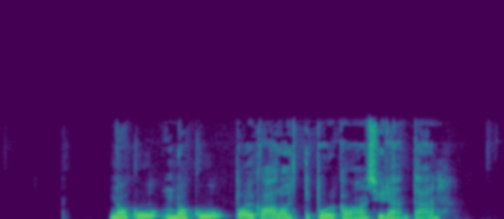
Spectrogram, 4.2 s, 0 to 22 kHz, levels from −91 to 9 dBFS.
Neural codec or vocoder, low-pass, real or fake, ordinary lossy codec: none; 9.9 kHz; real; Opus, 64 kbps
